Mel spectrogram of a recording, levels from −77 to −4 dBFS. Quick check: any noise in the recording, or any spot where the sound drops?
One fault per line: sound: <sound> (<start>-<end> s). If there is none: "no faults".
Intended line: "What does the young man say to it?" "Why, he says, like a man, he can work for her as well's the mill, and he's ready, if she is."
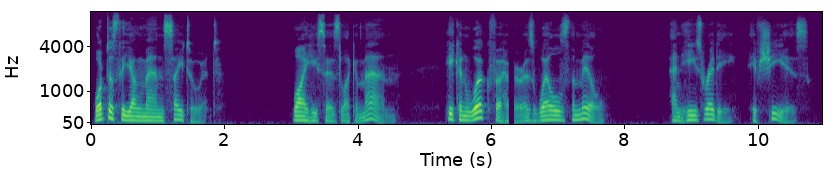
sound: dropout (6.3-6.3 s)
